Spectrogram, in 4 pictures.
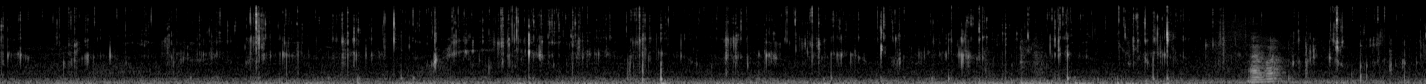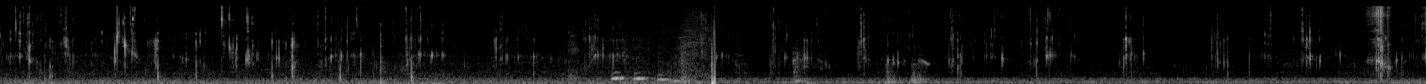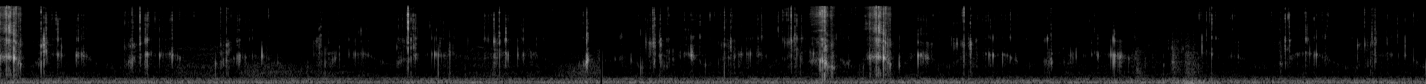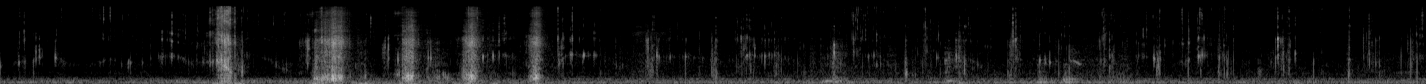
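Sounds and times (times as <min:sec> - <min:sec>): person chewing food loudly: 0:00.0 - 0:57.0.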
